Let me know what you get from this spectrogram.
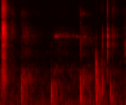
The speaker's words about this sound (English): There are footsteps coming quickly behind me. Someone is following me.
